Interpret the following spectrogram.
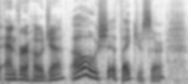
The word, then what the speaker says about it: Enver Hoxha: Is it Anvar Hoxha? Is that how you pronounce it? Mm-hmm. Okay. So famously, Enver Hoxha. It's pronounced Enver Hoxha.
